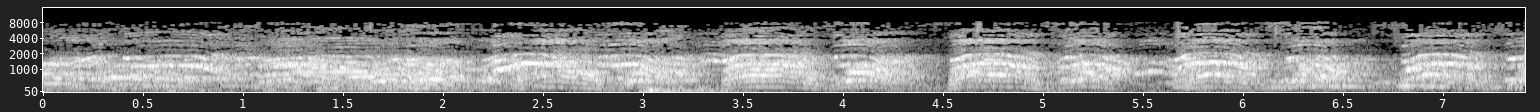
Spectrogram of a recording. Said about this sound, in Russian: Десятки человек, среди которых были родители, друзья подсудимых, а также группа активистов, приехавшая накануне из Москвы, встретила такое решение криками «Позор! Свободу политзаключенным!».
